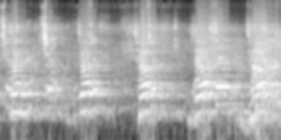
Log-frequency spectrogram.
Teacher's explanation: तो तालु को जीभ हमारी छूकर आती है, च च छ ज झ, तालु दांतों के थोड़ा ऊपर जाके जीवा हमारी टच करके रिटर्न आती है। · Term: तालव्य ध्वनि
